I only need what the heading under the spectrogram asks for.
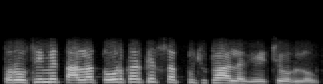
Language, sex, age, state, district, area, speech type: Hindi, female, 60+, Uttar Pradesh, Jaunpur, urban, conversation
